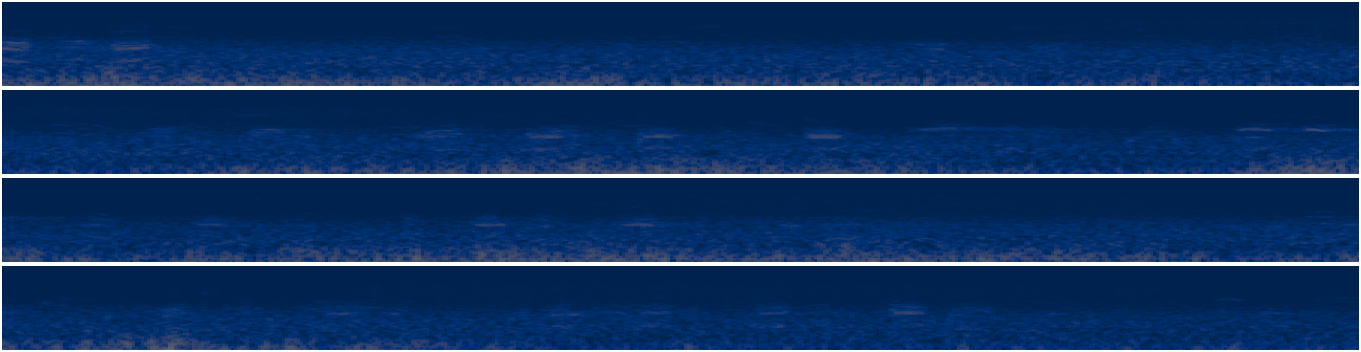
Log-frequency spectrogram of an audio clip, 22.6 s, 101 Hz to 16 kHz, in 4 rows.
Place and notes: ravens patrolling the area near city garbage dump site, great reverbs despite strong wind, one of the tress rattles forcefully as wind gains strength
Polska, European Union, April 2013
